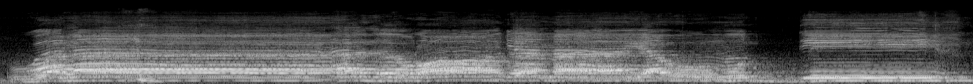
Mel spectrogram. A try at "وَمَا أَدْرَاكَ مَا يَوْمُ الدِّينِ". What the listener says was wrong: Ötre o çıkmasın arkadaşlar, tekrar.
